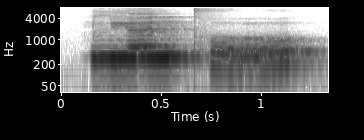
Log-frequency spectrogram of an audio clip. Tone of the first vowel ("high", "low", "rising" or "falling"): high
